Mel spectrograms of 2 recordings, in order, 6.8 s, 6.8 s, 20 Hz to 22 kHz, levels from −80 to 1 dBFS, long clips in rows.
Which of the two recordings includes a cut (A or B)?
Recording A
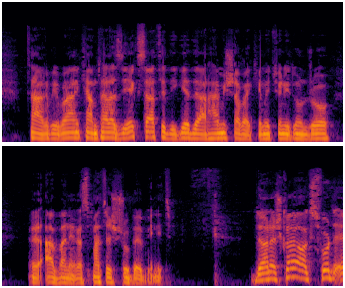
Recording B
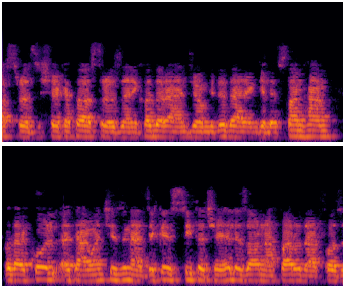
B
